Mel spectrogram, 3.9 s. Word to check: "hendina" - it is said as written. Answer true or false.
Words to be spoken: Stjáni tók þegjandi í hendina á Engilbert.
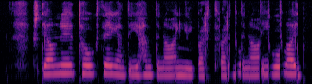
true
